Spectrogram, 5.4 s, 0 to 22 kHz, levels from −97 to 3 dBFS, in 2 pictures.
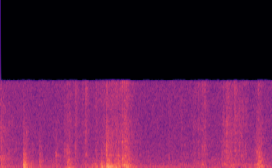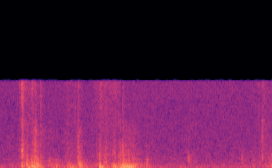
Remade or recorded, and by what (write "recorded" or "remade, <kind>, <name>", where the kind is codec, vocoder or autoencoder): recorded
